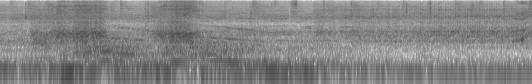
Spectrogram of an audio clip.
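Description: A tuned-up car engine rumbles deeply and loudly, surging in two quick revs early on before settling into a steady, throaty drone. No voices.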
